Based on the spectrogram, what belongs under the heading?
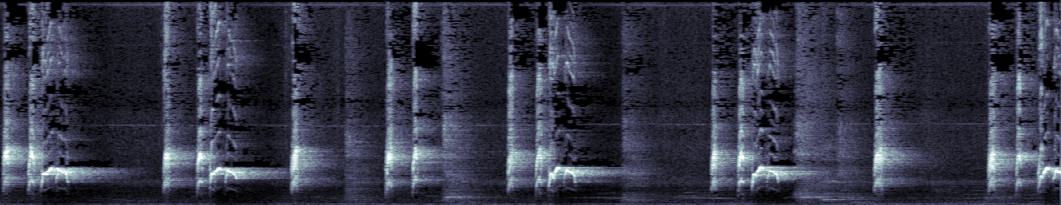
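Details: Sooty-headed bulbul in a highly agitated state, repeating a phrase about every one to one and a half seconds. Each phrase has two or three sharp clipped notes, then a drawn, slightly bending tone.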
